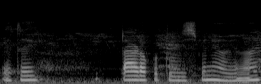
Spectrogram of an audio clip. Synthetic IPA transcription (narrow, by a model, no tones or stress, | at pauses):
et̪ʌj | ʈaɽʌkoʈuɽispʌniɦʌjnʌ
